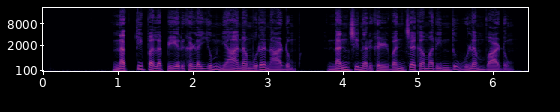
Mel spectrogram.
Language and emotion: Tamil, neutral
